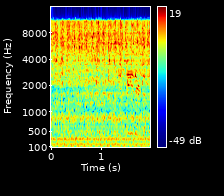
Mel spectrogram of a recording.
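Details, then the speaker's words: Jeep Wrangler TJ 4.0 six-cylinder at idle, heard from underneath: loud raw roar with harsh hiss over the rumble, exhaust escaping through a big crack in the exhaust manifold; gasket apparently replaced before; manifold replaced as the fix. "Lord have mercy. Oh yeah, there's the crack."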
